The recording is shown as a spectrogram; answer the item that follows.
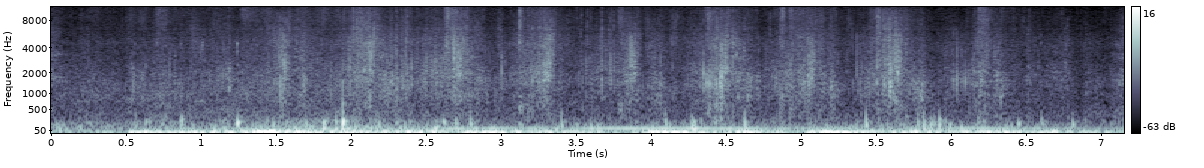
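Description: Footsteps walking along a path through a historic herb garden, a steady, even pace of soft treads at moderate loudness over a low, constant hum.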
